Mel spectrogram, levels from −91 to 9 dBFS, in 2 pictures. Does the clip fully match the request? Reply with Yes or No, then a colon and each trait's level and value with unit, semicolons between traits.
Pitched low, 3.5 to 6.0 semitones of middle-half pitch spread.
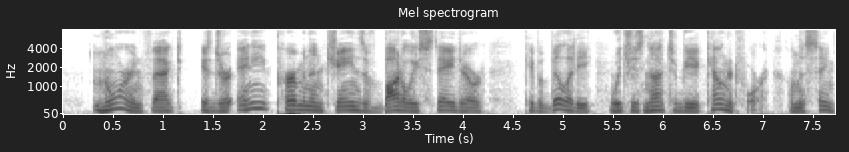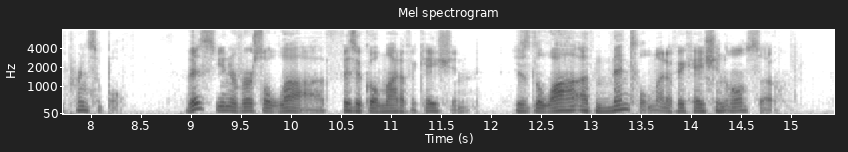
No: low, 130 Hz; average, 3.0 semitones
